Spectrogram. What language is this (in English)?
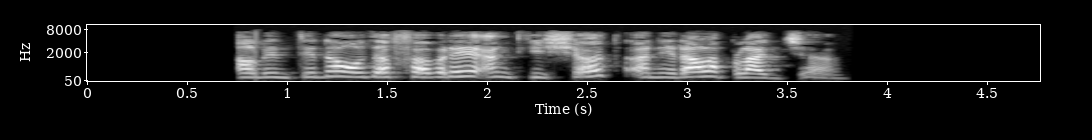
Catalan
